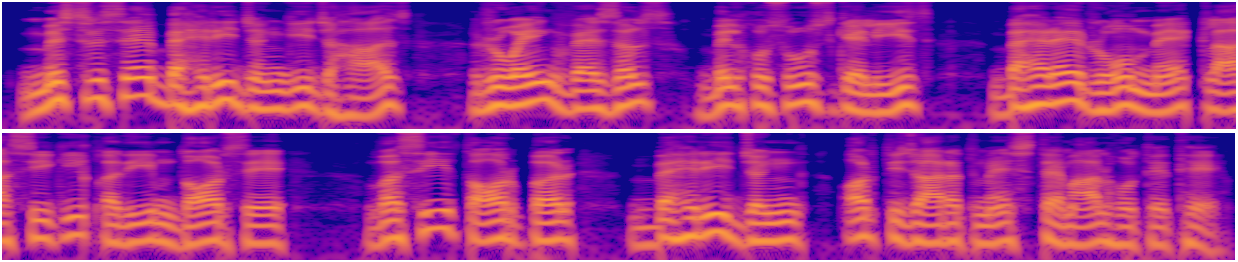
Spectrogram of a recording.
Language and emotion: Urdu, neutral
